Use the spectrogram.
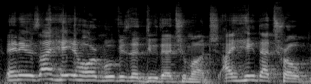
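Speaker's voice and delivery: ordinary delivery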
